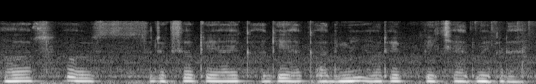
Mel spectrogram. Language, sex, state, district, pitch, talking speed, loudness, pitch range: Hindi, male, Uttar Pradesh, Lucknow, 140 Hz, 155 wpm, -14 LUFS, 135-145 Hz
